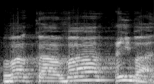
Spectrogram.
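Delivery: slow, stretch the alif; slow drawn-out reading. Shown as a demonstration. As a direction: read it slowly, drawing out the long vowel. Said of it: "الف داخل ہے تو تھوڑا سا کھینچا جائے گا". (آہستہ، الف کھینچ کر)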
